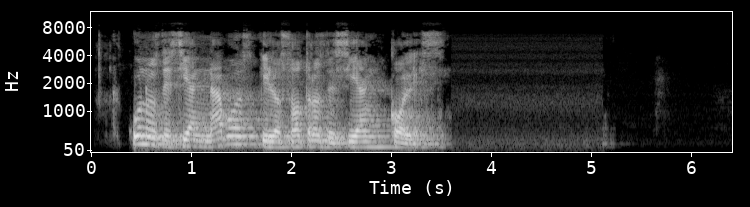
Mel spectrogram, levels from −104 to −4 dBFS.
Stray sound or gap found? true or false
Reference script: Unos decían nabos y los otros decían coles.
false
